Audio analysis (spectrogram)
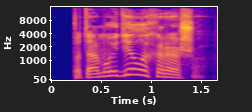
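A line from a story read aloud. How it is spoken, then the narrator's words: Snort. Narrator (Russian): хмыкнул Владимир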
